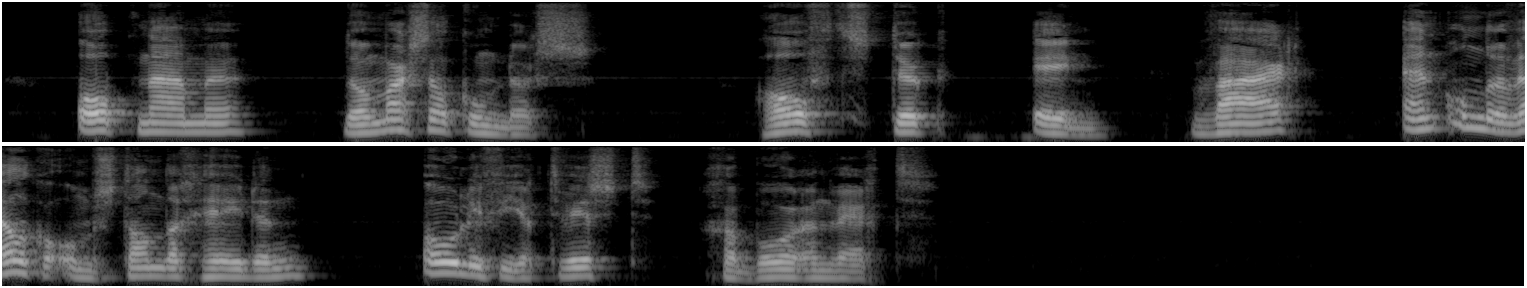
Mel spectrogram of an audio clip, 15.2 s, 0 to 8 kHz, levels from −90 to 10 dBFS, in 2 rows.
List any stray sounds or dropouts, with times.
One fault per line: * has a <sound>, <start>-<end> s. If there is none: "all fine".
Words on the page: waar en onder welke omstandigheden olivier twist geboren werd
all fine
